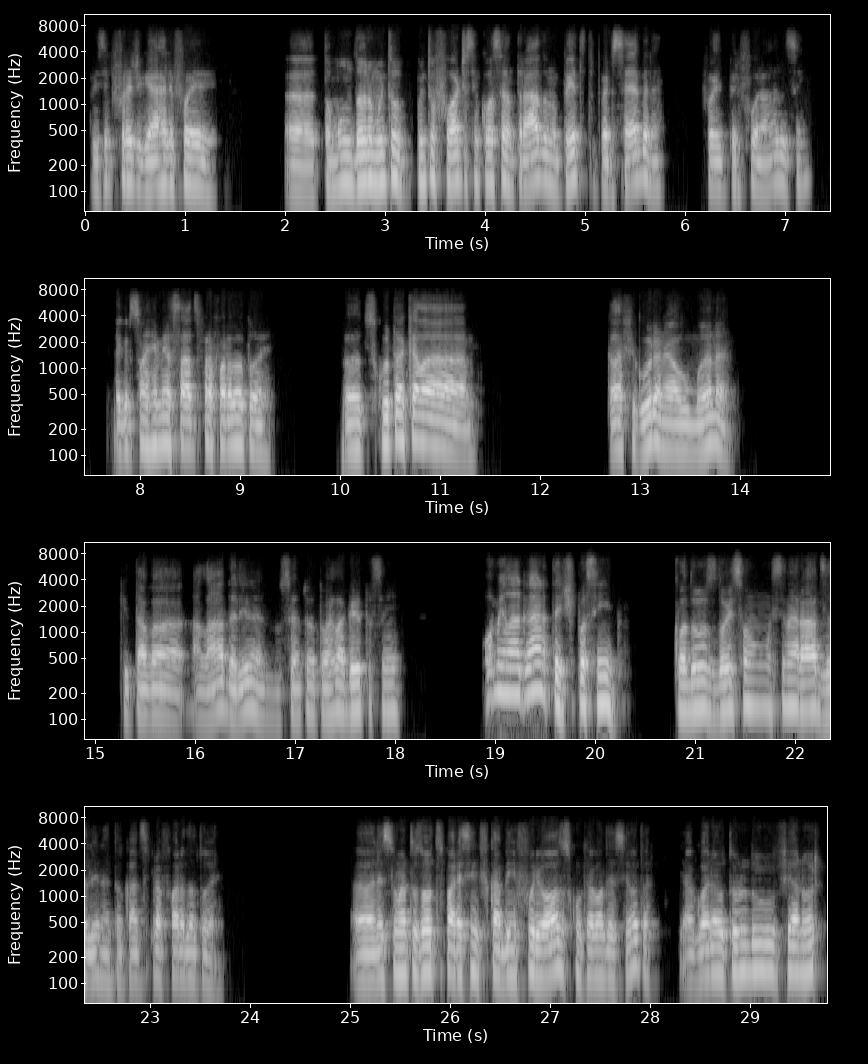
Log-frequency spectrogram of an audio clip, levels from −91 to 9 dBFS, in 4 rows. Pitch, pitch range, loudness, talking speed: 120 Hz, 110-130 Hz, -18 LUFS, 175 wpm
